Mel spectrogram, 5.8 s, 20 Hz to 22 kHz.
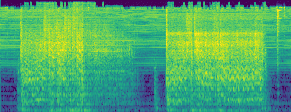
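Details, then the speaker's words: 1984 Ford E150 camper van fed from a boat tank, carb cleaner sprayed in to check for spark: two long cranking bursts with ragged catches that die each time; sputters on the spray but won't keep running. "and that sputtered okay we're going to do a little bit bit better on fuel"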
